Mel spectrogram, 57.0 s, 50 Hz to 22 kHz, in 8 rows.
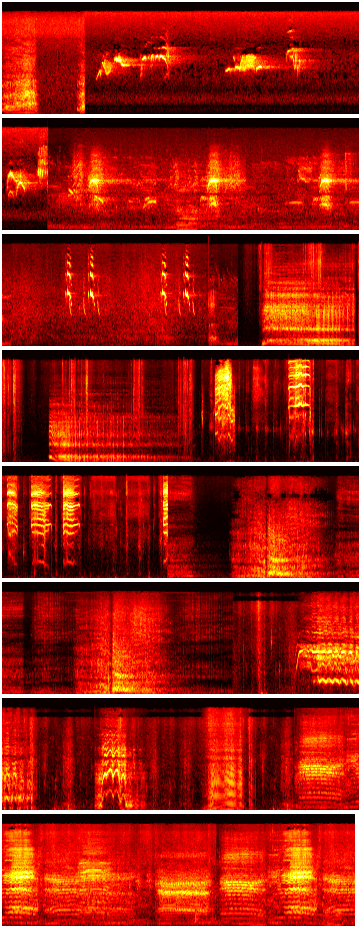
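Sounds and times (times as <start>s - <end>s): short high-pitched animal calls: 28.6s - 30.2s.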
